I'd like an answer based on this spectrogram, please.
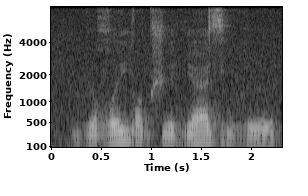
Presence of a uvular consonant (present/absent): present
